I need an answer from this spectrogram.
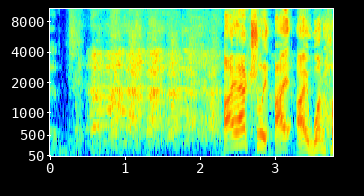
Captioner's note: audience laughing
